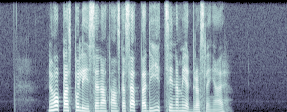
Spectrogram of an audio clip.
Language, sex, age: Swedish, female, 51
